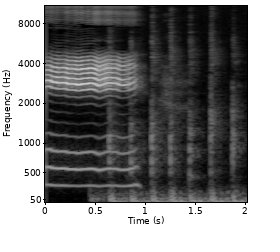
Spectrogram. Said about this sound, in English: Just building the scaffold. He's out there. What the hell? What's that? You hear hammer.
